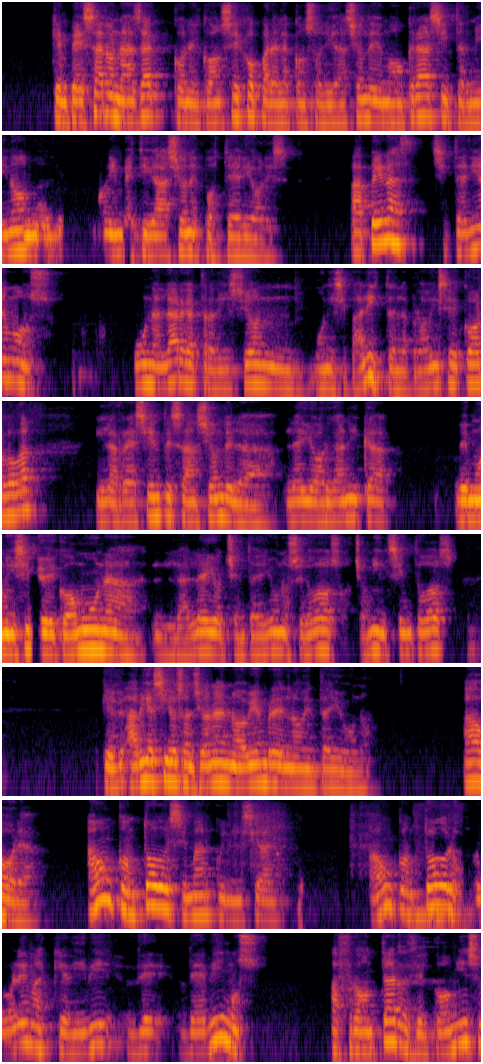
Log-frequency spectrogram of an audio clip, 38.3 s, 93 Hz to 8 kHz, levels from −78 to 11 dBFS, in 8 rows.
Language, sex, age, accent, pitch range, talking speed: Spanish, male, 40-59, Argentinian, 120-150 Hz, 110 wpm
